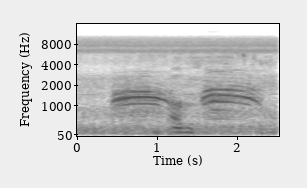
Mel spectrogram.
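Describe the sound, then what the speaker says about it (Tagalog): Two drawn-out, harsh bird calls, one after another with a short gap, fairly close over steady background hiss. "ang daming ibon doon"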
